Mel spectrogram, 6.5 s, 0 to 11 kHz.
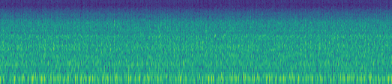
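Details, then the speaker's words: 26 HP Kohler V-twin on a lawn tractor, running at idle just after fitting new OEM Kohler ignition coils to cure an intermittent one-cylinder misfire; steady, even low pulse with no misses; not perfect yet but much better than before. "so it's still not perfect it's running really good compared to what it was originally but it's pretty good for now it's pretty good"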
